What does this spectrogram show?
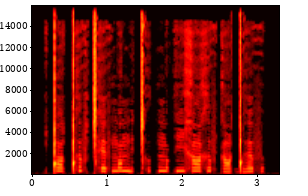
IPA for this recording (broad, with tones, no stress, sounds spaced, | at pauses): ǃ ɒ˨ ǃʰ ə˧ f ǀʰ ɛ˨ f ŋ ɒ˧ ŋ ɪ˨ ǀʰ ʊ˧ k ŋ ɒ˦ k i˧ x ɑ˦ x ə˦ f k ɑ˨ ɡ͡ǃ ɜ˦ f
